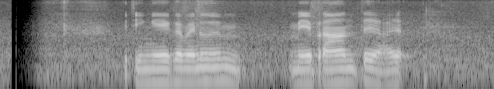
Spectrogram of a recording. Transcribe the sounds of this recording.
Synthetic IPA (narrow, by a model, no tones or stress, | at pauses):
it̪iŋeːkəʋenuʋemːeːpɾaːnt̪eajə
